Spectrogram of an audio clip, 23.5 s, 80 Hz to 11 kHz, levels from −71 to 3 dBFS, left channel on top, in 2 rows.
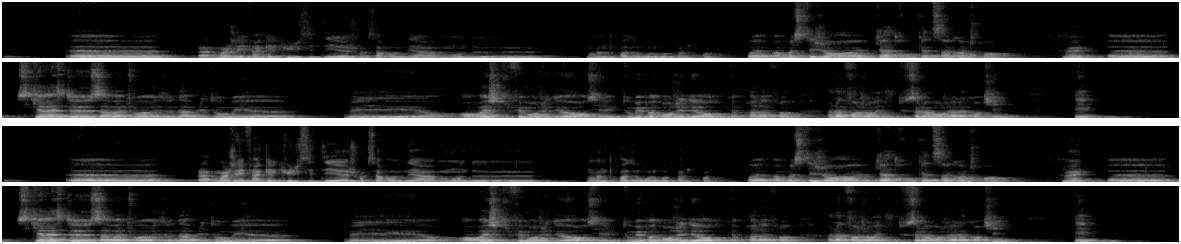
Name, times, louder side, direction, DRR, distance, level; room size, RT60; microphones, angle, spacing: voice 1, 0.6-1.6 7.4-10.0 11.0-11.7 11.9-14.7 15.2-21.8 22.5-22.6, equal, 5° left, -1 dB, 1.4 m, -25 dB
voice 2, 2.0-5.4 5.8-7.1 10.6-10.9, right 1 dB, 35° right, 8 dB, 0.5 m, -27 dB
8.4 x 4.6 x 4.0 m, 0.74 s
head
